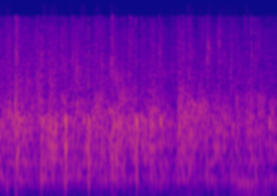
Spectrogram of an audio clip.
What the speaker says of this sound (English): Give him a big applause again,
